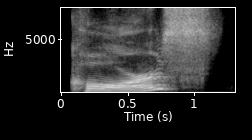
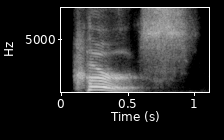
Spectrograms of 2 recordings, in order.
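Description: First: "Course" with an open rounded o, rising at the end. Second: "curse" with a short er vowel, falling at the end. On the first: Teacher repeating "Course" so students hear it. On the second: Teacher repeating "curse" so students hear it. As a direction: clip "curse" with an er sound. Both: Shown as a demonstration. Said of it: "Perceberam a diferença?".

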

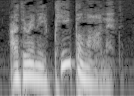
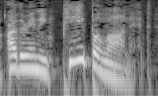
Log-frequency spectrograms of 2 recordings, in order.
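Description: First: Said in the usual way. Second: High and louder, pressing the question; louder, insistent repeat. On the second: A narrator's reading. The boy repeats his question to Timothy, insistent. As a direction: ask again, more urgently. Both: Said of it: "I repeated".

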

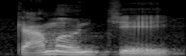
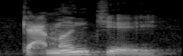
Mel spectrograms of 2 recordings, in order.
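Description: First: "Cảm" on a clear rising tone, higher pitch; Vietnamese tones. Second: "Cảm ơn chị" with "Cảm" on the rising tone; Vietnamese tones. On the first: Teacher shows thanking the shop clerk, "Cảm" rising. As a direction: lift "Cảm" up, then "ơn chị" falls. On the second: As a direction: lift "Cảm" with the dấu sắc rising tone. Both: Shown as a demonstration. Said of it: "we're using the rising tone, dấu sắc for cảm".

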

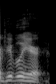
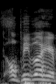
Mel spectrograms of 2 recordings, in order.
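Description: First: Said in the usual way. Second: Sudden loud alarm; high startled cry. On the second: Real, not acted. Sudden alarm at other players.

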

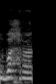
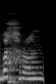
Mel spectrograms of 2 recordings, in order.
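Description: First: بحرا said "bahran", ending in -an; tanween fath ending. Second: بحر said "bahrun", ending in -un; tanween damm ending. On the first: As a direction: sound a final "-an" on بحرا. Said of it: "تنوين فتح". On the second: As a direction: sound a final "-un" on بحر. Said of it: "تنوين ضم". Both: Shown as a demonstration.

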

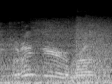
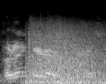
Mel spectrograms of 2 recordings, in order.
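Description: First: Higher, pushier urging; urging louder. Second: Urging. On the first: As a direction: push him harder. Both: Real, not acted. Urging his ship on.

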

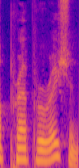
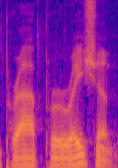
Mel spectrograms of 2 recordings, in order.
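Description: First: Said in the usual way. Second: "preparation" sounded out syllable by syllable; pronunciation demo. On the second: Shown as a demonstration. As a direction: model "preparation" carefully for learners. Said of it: "我们就念成". (逐音节示范念preparation)

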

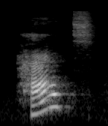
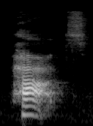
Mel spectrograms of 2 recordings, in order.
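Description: First: Sharp high rising "Hats?"; puzzled question. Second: "Hats," stated firmly and louder, falling; affirmative statement. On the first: Dickory, puzzled by the hats, asks Garson, high rising question. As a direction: ask "Hats?" in disbelief, pitch leaping up. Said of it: "Realizing it was a question". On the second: Garson confirms to Dickory that they're hats, firm and loud. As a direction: confirm "Hats," as plain fact. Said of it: "she said affirmatively". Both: A narrator's reading.

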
